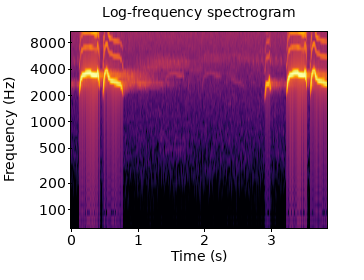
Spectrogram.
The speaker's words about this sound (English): Well, they use whistle, for example, to describe the sound of an olive-sided flycatcher.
